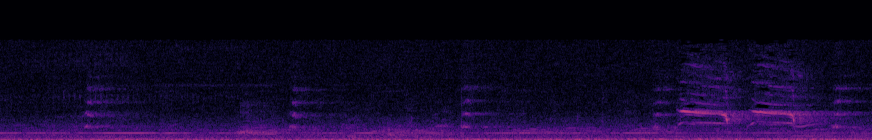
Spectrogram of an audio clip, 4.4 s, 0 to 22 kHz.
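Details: Sunshine Coast, Queensland, April 2021: a Eurasian coot utters spaced, short, sharp notes, ending in a louder harsh, squealing burst, set against a constant thin whine and a low background hum.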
